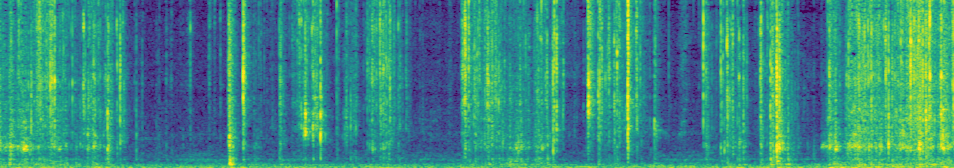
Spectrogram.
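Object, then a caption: Dry soap shavings. A pile of thin, hollow, white dry soap shavings curled into rolls on a metal tray is crushed and crumbled between the fingertips of a bare hand. Dense, bright crackling and crinkling comes in bursts separated by quieter pauses, with the crunching growing fuller toward the end.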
